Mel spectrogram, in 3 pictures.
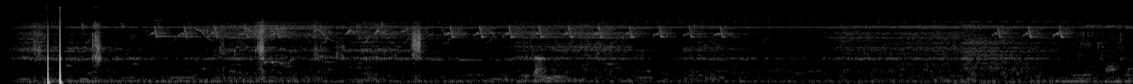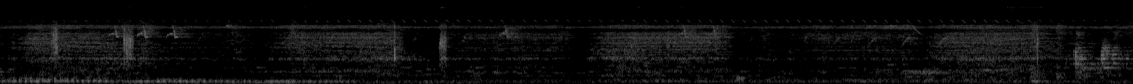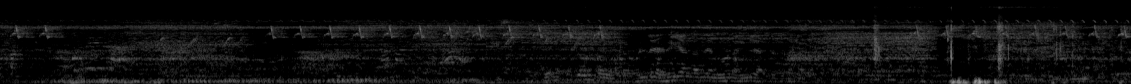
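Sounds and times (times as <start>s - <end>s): small birds chirping: 0.1s - 33.9s
steady high-pitched hiss: 0.1s - 33.9s.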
